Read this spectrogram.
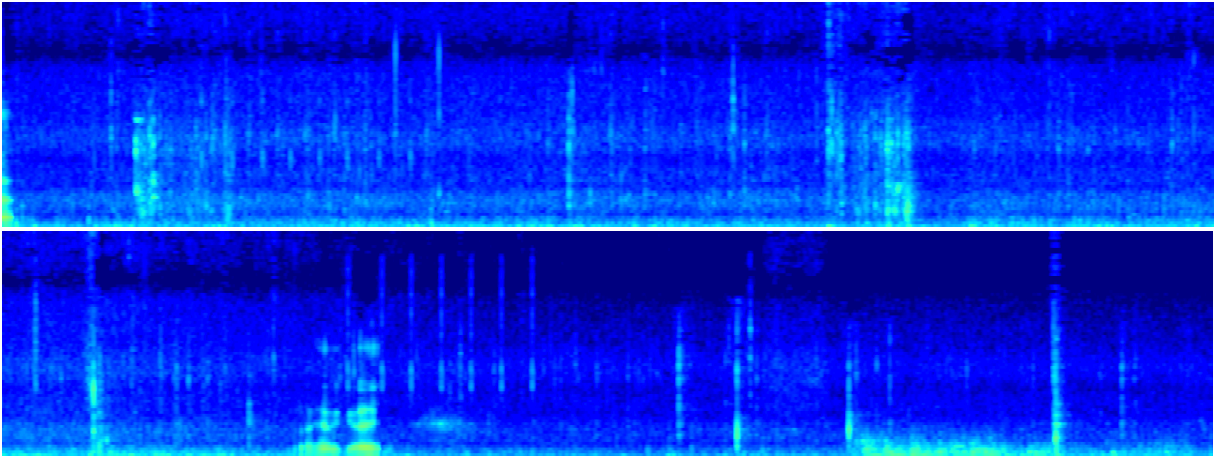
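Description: Short soft menu clicks sound now and then.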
